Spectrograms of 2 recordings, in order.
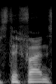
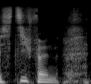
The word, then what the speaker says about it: Stephen: les gens qui m'appelle Stéphane Steven Stephen tout ça donc je laisse passer en fait c'est Stephen Stephen le E en prononce comme un i euh le pH comme un f Stephen voilà Stephen Stephen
